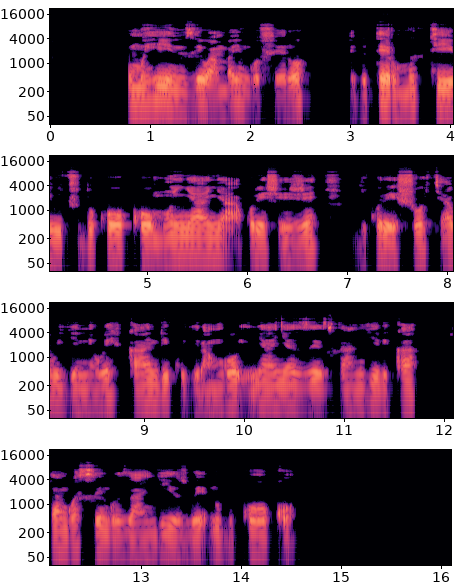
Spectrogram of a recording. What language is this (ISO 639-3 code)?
kin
